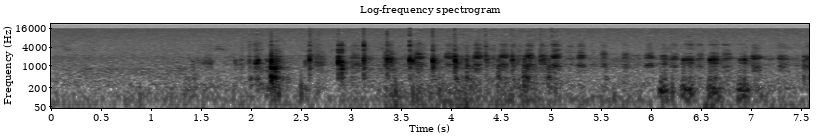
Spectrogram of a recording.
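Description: Small Yorkshire terrier panting in quick, irregular breaths, starting about two seconds in.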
